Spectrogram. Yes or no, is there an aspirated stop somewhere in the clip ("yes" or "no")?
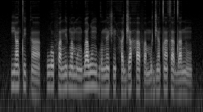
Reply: no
